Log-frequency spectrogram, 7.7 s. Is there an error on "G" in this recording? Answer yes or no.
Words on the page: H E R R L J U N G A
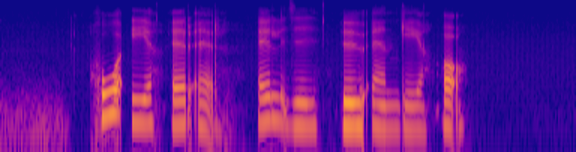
no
